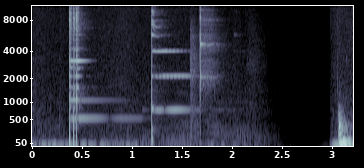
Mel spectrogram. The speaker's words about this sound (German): Und ich finde, wir könnten erstmal darauf kurz anstoßen. Cheers! Definitiv. Prost!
